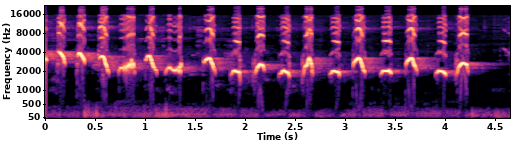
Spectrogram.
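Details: Greater green leafbird repeating clear, curling whistled notes roughly four per second, each swooping up then down, over a constant low rumble in the background.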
